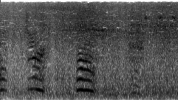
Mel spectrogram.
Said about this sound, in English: Listen... There's another train coming! There's another train coming!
